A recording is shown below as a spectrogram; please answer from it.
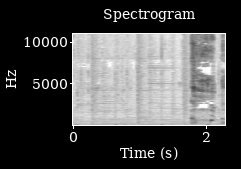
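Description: A toddler's single short cough near the end, over quiet background music. It is his lingering cough from an illness his mother calls croup-sounding, still there but milder.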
